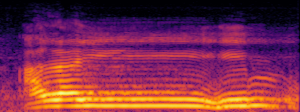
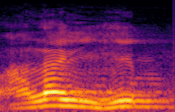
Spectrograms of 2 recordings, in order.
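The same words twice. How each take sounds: First: "Alaihim" with lai stretched very long; wrongly lengthened. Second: "alaihim" with a short lai; not lengthened. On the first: Teacher showing the forbidden reading, "Alaihim" with overlong lai. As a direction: drag out the middle of "Alaihim" slowly. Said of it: "nggak boleh ya". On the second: Teacher showing mid-verse reading, "alaihim" unstretched. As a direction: say "alaihim" briskly, no held vowel. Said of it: "jangan dipanjangin". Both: Shown as a demonstration.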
